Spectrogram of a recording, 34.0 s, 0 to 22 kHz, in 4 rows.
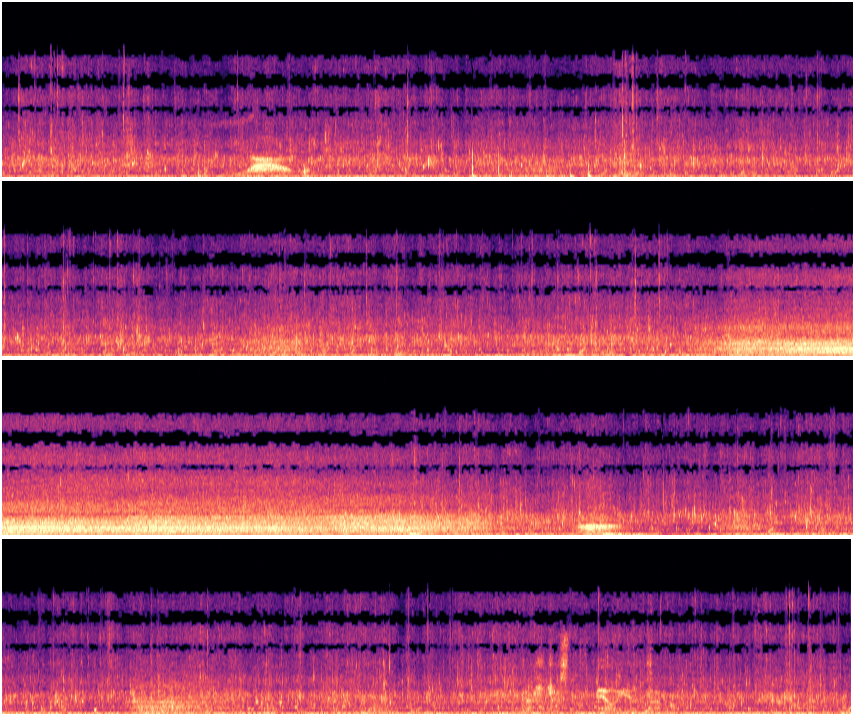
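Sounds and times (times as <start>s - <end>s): rush of water: 0.0s - 34.0s
water lapping against boat: 0.0s - 34.0s.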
